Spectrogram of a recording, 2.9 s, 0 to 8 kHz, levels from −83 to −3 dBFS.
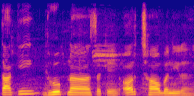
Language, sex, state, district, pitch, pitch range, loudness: Hindi, male, Uttar Pradesh, Lucknow, 160 Hz, 140-175 Hz, -16 LUFS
